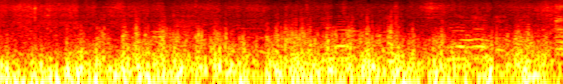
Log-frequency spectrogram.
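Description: A boat cruises through open water on Calibogue Sound, heavy wind buffeting the microphone with a constant low roar and rushing water throughout, up close, while a voice speaks over it.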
